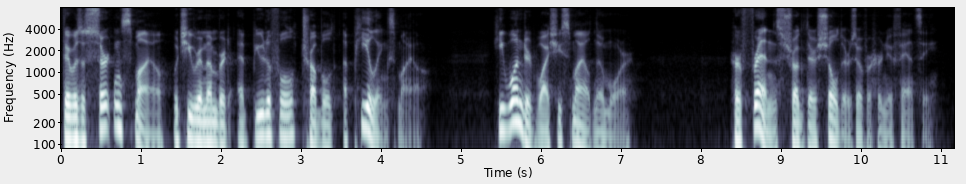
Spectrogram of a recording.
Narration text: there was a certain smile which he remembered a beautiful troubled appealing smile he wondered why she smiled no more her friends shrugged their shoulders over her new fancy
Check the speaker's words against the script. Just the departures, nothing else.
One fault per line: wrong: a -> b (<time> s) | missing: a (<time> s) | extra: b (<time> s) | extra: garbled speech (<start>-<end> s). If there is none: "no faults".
no faults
